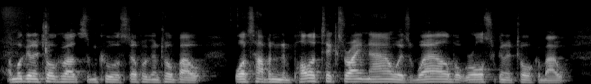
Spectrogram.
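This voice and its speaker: The speaker has a northeast England accent. The pace is very fast. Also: man. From northern England, Northumberland. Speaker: podcast co-host. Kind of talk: live podcast chat.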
